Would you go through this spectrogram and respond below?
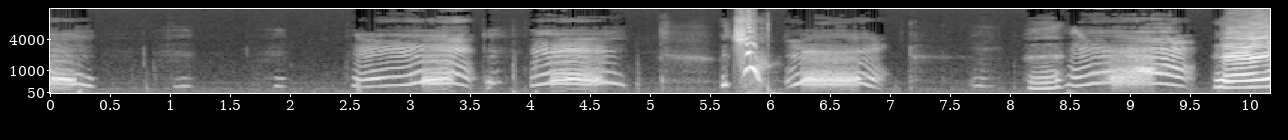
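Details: Baby laughing after mother sneezes: bursts of infant vocalizing, crying and squealing laughter with pauses between, in a small room; infant vocalizing.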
